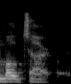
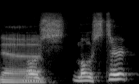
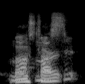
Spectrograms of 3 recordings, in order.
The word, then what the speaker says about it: Mostert: I call him Mozart just because. Mozart. Isn't it Mostert? Mostert? Yeah. Mostert. Yeah.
